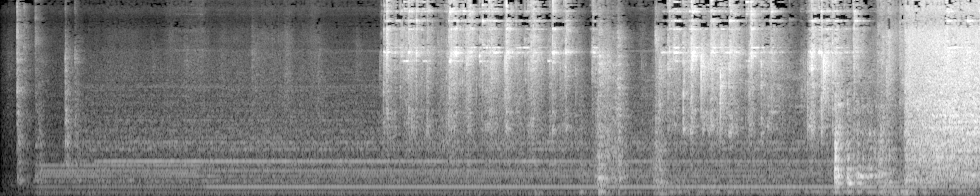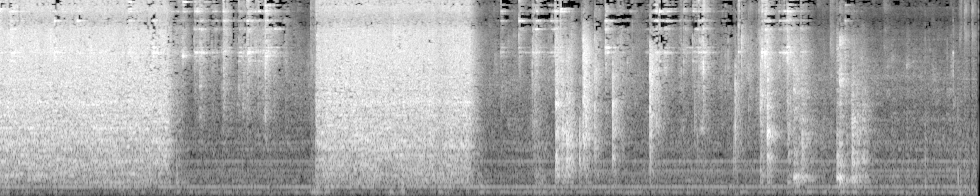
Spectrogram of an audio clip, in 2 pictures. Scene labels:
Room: kitchen; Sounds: microwave, keys, running water

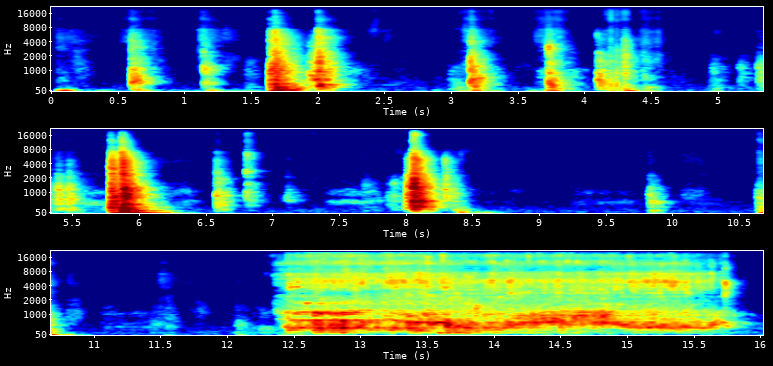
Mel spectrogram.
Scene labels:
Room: lavatory; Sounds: footsteps, door (more than once)

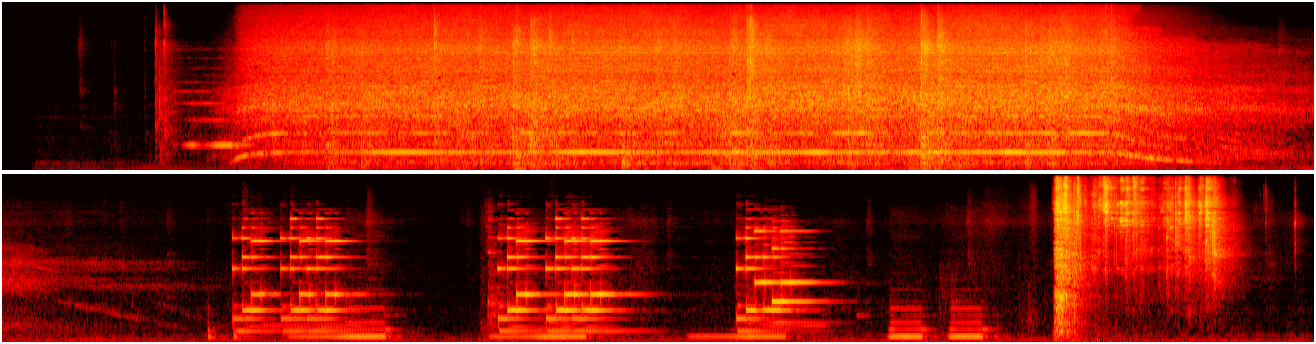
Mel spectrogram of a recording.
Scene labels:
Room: hallway; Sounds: vacuum cleaner, phone ringing, keys

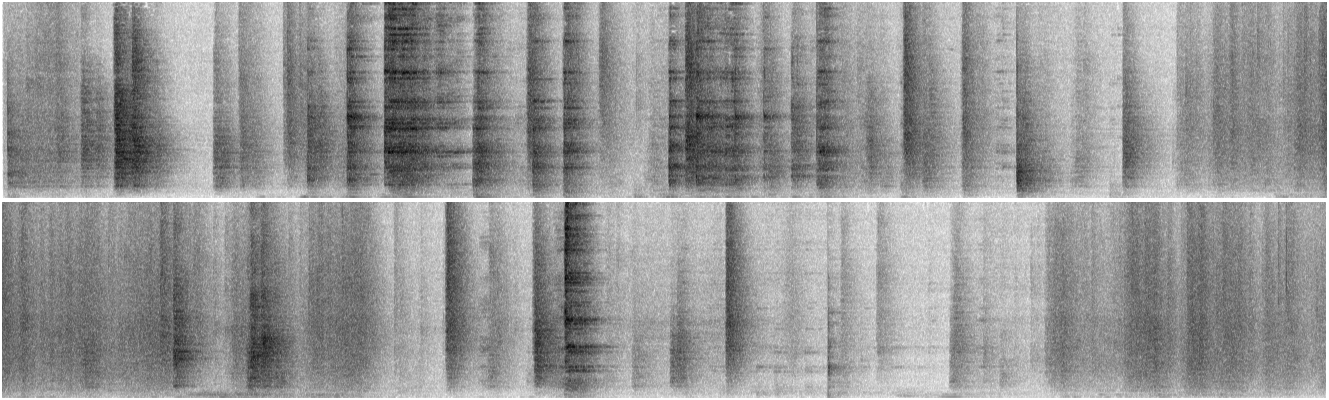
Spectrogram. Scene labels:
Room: kitchen; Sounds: cutlery and dishes

